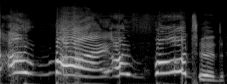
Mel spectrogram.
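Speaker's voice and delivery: very high, loud wail; mock British dismay. Girl sits on whoopee cushion, high mock-dismayed wail. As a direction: wail in hammed-up embarrassment.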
